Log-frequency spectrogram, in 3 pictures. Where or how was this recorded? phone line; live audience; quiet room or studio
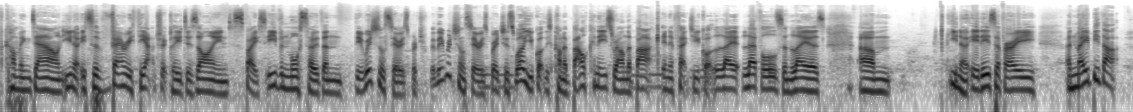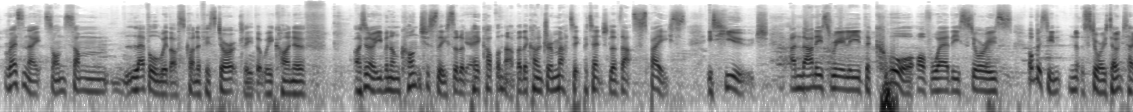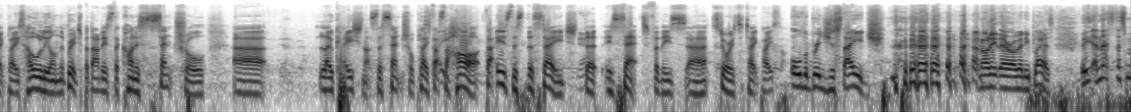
live audience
